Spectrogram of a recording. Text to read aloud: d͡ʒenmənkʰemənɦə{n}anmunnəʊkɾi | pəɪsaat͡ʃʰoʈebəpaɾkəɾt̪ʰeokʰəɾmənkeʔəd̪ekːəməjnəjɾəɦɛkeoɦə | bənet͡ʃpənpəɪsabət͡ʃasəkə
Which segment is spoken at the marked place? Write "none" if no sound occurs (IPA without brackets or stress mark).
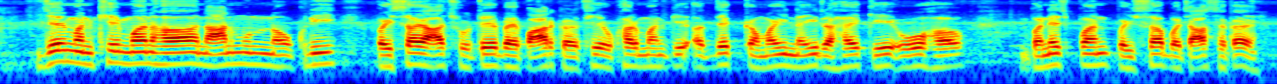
n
